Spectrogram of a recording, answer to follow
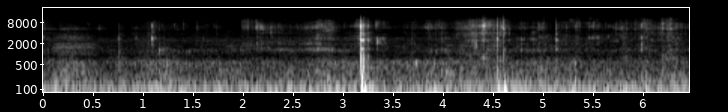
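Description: Faint chewing of crispy fried fish, with one sharp click about three seconds in.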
